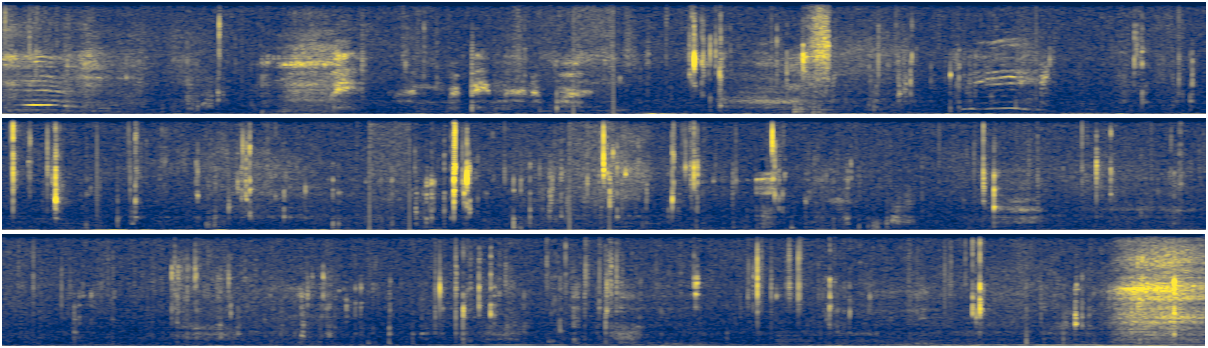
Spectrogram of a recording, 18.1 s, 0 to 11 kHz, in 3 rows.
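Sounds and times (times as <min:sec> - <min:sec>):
wet chewing sounds: 0:03.0 - 0:18.0.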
